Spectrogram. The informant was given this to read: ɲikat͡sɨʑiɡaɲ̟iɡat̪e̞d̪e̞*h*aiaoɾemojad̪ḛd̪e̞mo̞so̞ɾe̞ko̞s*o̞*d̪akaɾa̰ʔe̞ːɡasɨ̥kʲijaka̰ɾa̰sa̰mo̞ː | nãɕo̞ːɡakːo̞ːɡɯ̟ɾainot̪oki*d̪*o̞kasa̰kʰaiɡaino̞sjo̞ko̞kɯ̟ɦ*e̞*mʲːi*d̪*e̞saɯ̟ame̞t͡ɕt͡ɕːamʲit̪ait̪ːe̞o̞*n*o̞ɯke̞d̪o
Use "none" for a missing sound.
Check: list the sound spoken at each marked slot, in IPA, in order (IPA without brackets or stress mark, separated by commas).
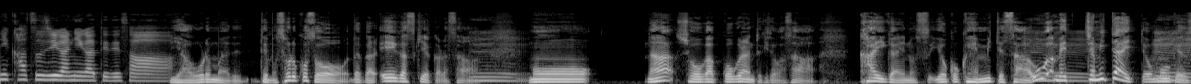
s, o̞, t̪, ẽ̞, t̪, m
